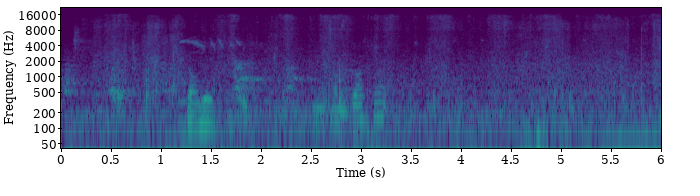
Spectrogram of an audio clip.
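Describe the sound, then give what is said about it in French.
A dog barks in short bursts and lets out a few high whimpers as it is put in its harness to start work screening people, over a busy outdoor background with some movement and faint voices. “Je vais aller chercher le chien, le prendre en laisse, le conditionner, lui mettre le harnais.”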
